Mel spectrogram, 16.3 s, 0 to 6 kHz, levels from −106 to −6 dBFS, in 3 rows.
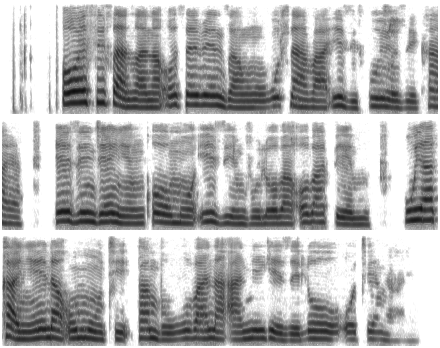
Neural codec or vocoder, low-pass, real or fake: codec, 16 kHz, 8 kbps, FreqCodec, larger model; 5.4 kHz; fake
